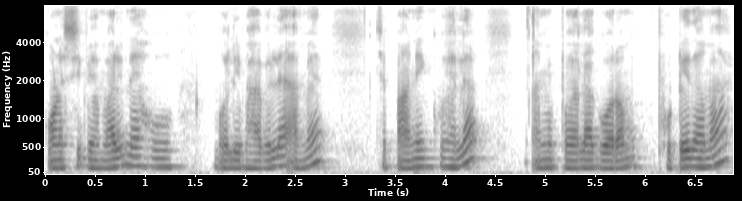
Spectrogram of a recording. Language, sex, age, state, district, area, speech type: Odia, female, 45-60, Odisha, Bargarh, urban, spontaneous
